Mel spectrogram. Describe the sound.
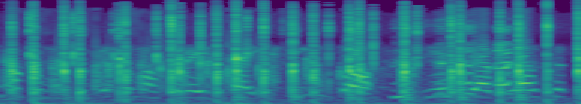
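Close, lively hand clapping from a small group, the sharp claps coming fast and uneven for about three seconds, with voices talking and cheering underneath.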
